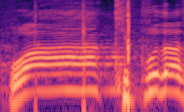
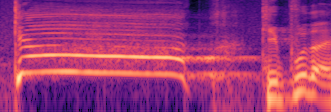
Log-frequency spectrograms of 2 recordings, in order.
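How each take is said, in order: First: It is said with mild, calm joy. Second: It is said with loud, intense excitement.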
